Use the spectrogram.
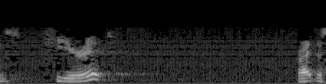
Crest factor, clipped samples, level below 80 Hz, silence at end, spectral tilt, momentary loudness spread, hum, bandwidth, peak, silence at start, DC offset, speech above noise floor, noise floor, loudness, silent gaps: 20 dB; under 0.1%; -68 dBFS; 0 s; -8 dB/octave; 22 LU; none; 6 kHz; -10 dBFS; 0 s; 0.2%; 22 dB; -48 dBFS; -27 LUFS; none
